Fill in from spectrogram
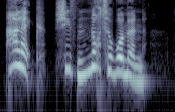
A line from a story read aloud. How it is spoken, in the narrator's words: shouted Wraith as he watched impatiently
